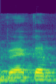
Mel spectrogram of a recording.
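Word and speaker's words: Wacker: इसके अलावा यहाँ पर इनके यूजेस में एक रिएक्शन है, वो आप ध्यान रख लेना बेटा, वो है वैकर प्रोसेस और वाकर प्रोसेस, जैसा भी आप प्रोनाउंस करें, वाकर प्रोसेस।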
